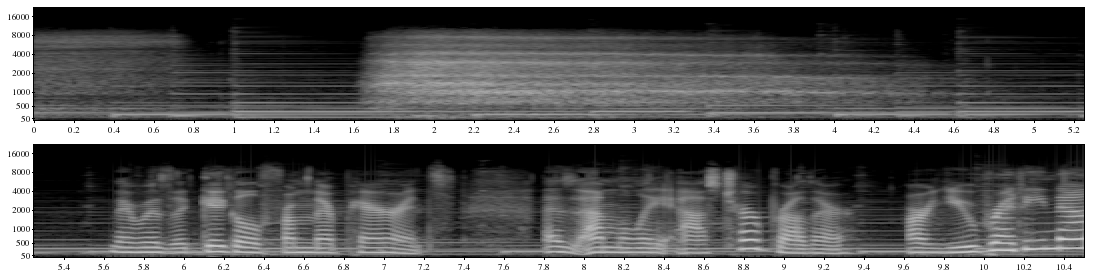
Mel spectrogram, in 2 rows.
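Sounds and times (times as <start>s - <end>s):
deep breath in and out during a dragon-breath exercise: 0.0s - 0.8s, 1.6s - 5.0s
soft sustained musical tones: 1.7s - 5.6s
speech: 5.6s - 10.4s.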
